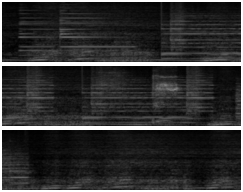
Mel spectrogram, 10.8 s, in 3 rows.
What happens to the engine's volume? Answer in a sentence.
The loudness of the engine goes down, then up.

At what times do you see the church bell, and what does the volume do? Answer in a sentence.
The church bell can be heard from 0.2 to 7.6 s, at a steady volume.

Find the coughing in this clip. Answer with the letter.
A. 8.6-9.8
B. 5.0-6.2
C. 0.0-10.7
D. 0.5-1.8
B.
